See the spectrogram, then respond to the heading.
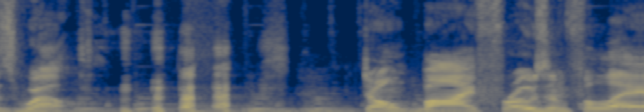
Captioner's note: laughing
